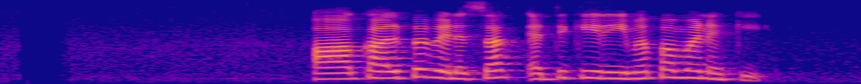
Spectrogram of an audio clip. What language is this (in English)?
Sinhala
